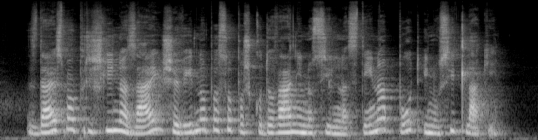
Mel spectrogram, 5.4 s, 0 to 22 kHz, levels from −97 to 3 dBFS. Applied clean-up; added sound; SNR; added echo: none; none; none; none.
